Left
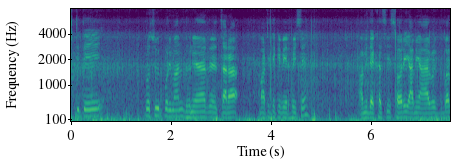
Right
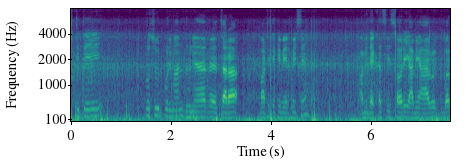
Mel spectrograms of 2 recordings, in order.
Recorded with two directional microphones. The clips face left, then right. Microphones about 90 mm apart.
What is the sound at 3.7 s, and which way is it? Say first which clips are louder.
Speech: left 1 dB; 5° left (ahead or behind).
